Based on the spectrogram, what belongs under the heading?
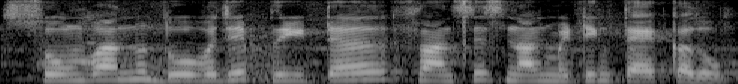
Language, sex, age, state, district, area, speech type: Punjabi, female, 30-45, Punjab, Shaheed Bhagat Singh Nagar, urban, read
